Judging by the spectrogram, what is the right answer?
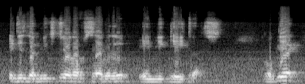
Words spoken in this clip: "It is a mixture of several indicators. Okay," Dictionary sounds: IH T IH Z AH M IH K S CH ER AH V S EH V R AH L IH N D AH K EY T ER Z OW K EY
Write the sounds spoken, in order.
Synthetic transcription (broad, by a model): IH T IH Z AH M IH K S CH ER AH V S EH V R AH L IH N D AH K EY T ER S OW K EY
